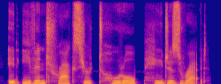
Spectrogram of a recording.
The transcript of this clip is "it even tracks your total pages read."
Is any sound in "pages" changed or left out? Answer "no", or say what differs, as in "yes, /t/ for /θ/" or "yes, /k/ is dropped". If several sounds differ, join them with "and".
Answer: no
